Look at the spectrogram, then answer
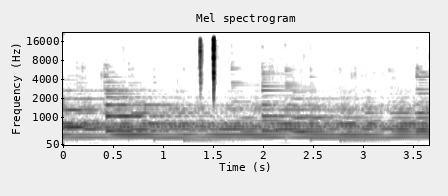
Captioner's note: clicking noise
